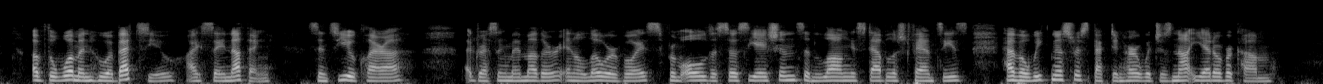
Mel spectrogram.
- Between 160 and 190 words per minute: Yes, average, 165 wpm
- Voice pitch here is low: No, medium, 175 Hz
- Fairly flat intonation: Yes, narrow, 1.8 semitones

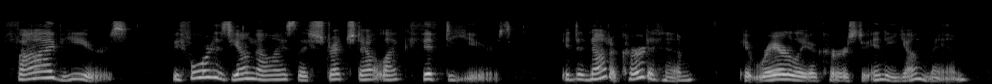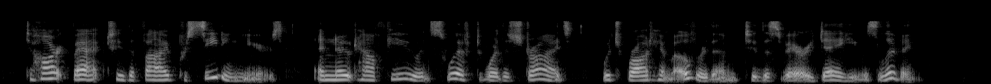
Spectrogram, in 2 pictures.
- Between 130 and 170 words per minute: Yes, average, 165 wpm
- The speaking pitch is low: No, high, 225 Hz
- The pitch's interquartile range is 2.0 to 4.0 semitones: Yes, average, 3.6 semitones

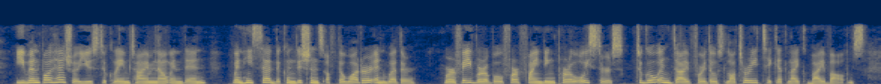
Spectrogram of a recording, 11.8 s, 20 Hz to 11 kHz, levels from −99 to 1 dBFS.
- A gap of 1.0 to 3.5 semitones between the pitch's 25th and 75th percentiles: Yes, narrow, 2.5 semitones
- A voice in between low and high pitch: No, high, 215 Hz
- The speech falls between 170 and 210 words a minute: Yes, average, 180 wpm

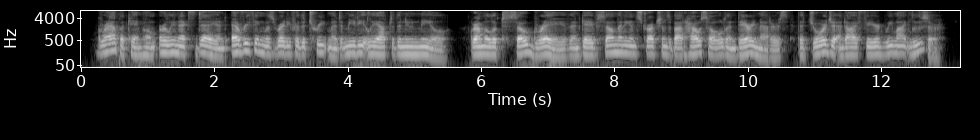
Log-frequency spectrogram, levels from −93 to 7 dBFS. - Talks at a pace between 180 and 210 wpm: Yes, average, 190 wpm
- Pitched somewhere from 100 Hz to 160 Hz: Yes, medium, 140 Hz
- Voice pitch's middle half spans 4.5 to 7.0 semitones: No, average, 2.8 semitones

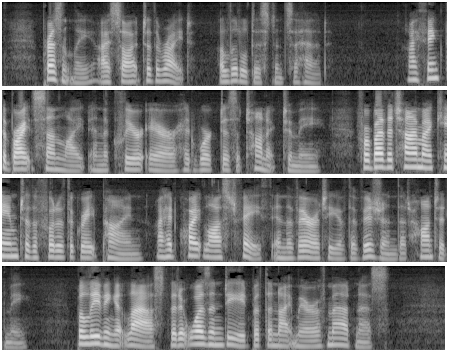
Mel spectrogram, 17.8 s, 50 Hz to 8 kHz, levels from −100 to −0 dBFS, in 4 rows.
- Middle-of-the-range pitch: Yes, medium, 165 Hz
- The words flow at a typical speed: No, fast, 225 wpm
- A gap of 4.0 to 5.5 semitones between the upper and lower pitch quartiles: Yes, average, 4.5 semitones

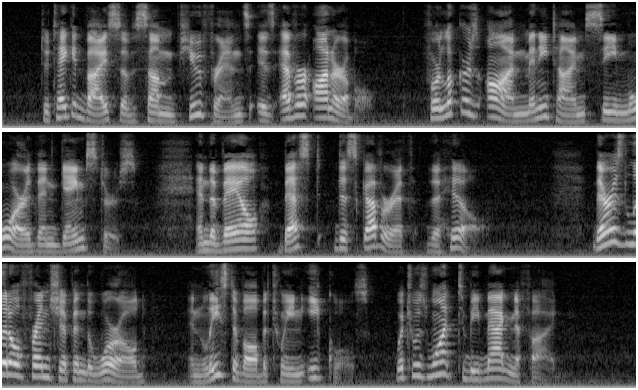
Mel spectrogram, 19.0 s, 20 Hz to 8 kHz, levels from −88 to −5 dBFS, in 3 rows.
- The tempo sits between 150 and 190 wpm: No, average, 140 wpm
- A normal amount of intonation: No, wide, 8.5 semitones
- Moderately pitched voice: Yes, medium, 160 Hz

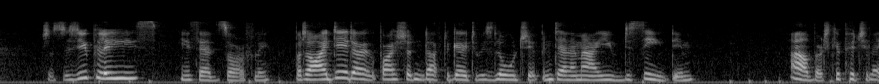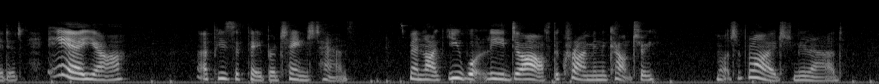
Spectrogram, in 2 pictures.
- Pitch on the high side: Yes, high, 220 Hz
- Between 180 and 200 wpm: Yes, average, 185 wpm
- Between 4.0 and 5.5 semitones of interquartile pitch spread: No, average, 3.4 semitones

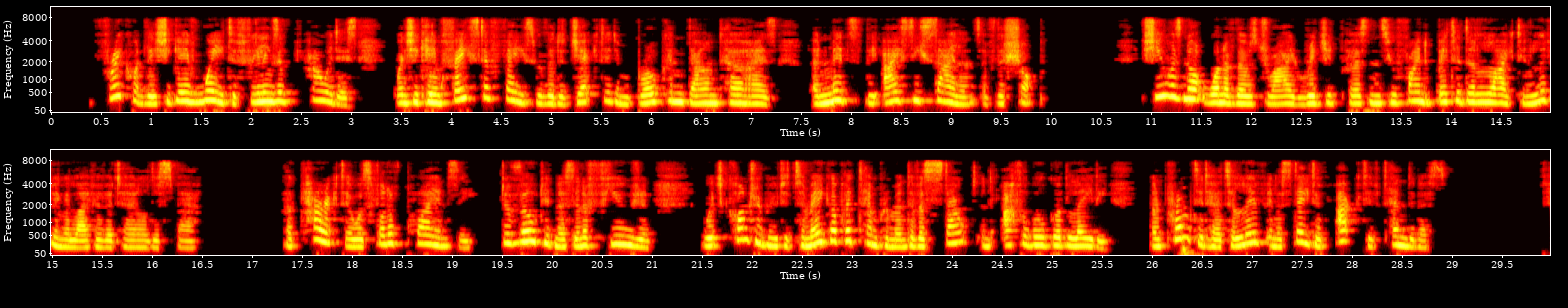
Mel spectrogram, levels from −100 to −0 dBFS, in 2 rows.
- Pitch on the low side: No, high, 220 Hz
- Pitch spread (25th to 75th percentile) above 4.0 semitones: Yes, average, 4.8 semitones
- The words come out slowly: No, average, 165 wpm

